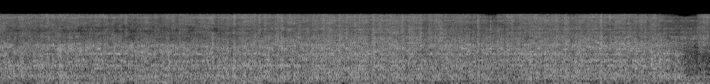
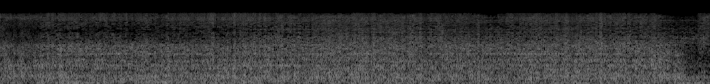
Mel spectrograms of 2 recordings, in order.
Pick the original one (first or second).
second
